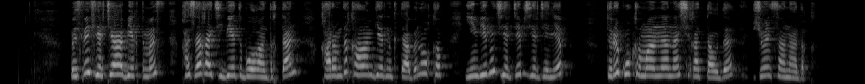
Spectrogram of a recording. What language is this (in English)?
Kazakh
